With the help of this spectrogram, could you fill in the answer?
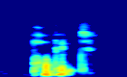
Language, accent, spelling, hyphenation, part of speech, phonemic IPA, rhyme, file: English, Southern England, poppet, pop‧pet, noun, /ˈpɒ.pɪt/, -ɒpɪt, LL-Q1860 (eng)-poppet.wav
- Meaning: 1. An endearingly sweet or beautiful child 2. A young woman or girl 3. The stem and valve head in a poppet valve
